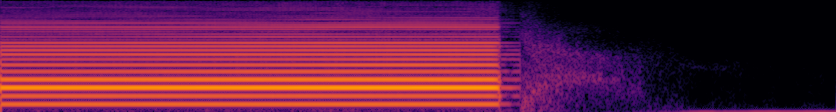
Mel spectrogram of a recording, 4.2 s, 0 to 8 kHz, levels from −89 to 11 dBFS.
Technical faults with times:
2.60-4.18 comfort noise in place of the background

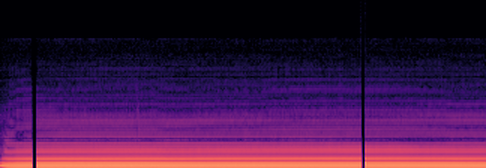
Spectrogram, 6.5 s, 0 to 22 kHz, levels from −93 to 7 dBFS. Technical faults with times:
0.43-0.50 Bluetooth dropout
4.82-4.88 Bluetooth dropout

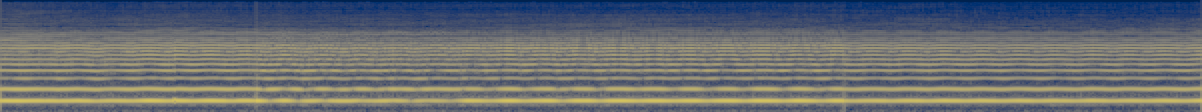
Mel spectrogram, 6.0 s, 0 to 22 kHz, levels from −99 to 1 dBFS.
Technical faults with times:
0.86 damaged data in a compressed stream
1.28-4.22 doubled audio track

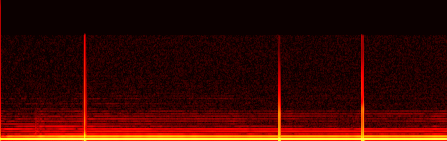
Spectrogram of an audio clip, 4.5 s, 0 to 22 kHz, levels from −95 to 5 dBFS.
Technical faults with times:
0.85-0.88 loud pop
2.79-2.82 loud pop
3.62-3.65 loud pop

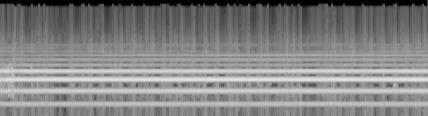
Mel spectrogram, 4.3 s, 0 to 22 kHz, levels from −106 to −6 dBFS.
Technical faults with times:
0.00-4.28 filter restarted on every block

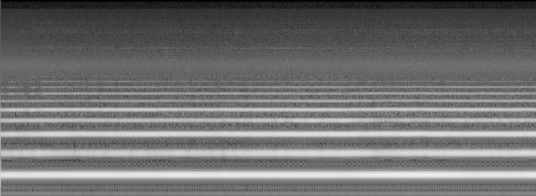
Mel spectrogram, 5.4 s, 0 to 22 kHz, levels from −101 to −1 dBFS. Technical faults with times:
0.00-5.37 mains buzz

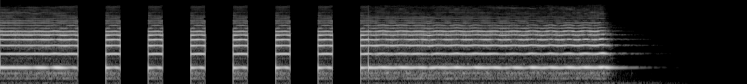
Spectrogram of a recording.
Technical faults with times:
0.78-3.68 stutter with silent gaps

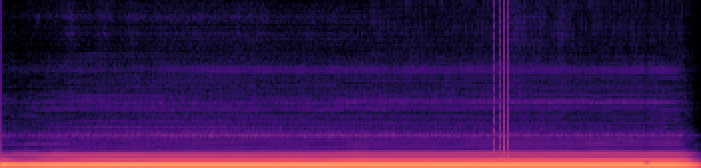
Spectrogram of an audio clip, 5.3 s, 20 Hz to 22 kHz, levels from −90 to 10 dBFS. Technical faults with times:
3.69-3.79 processor overload crackle

